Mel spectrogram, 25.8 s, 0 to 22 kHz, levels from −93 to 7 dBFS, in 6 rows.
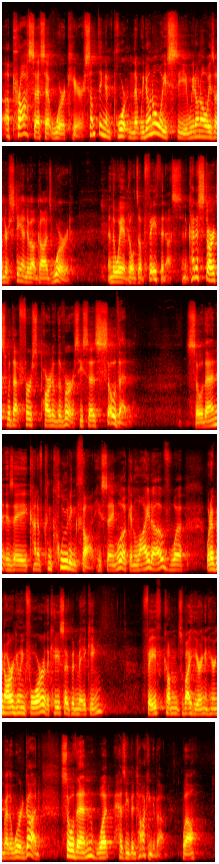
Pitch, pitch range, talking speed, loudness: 155 Hz, 140-195 Hz, 205 wpm, -21 LUFS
